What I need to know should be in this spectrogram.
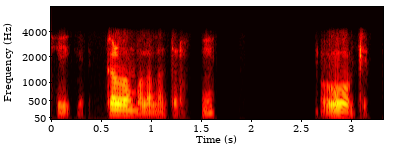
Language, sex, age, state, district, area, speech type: Marathi, male, 45-60, Maharashtra, Osmanabad, rural, conversation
